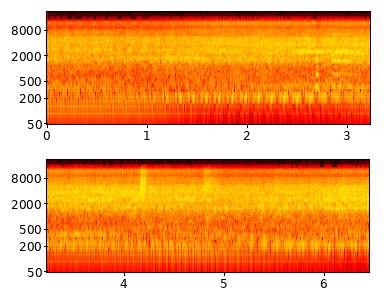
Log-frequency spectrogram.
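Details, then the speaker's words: Engine started after repairing a crimped starter wire: steady, even idle with a smooth low thrum, no misses or knocks; running healthy. "So, I've just repaired that wire down there to the start. See what happens. That's a good sound."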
